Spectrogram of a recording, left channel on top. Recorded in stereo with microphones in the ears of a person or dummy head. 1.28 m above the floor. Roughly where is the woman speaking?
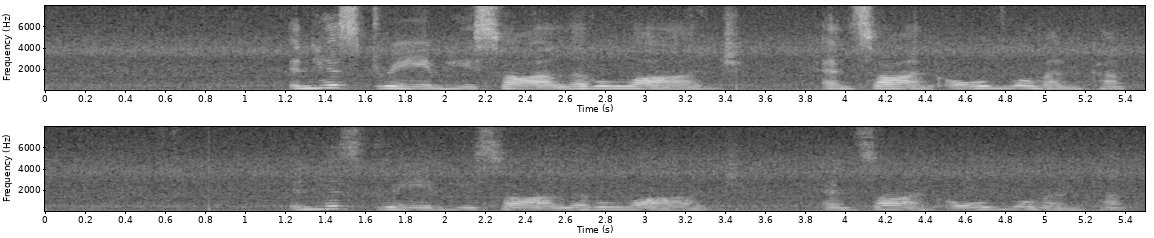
Left.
